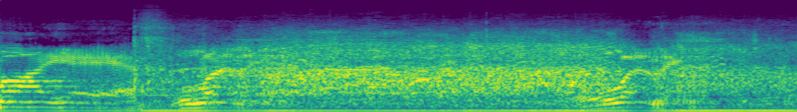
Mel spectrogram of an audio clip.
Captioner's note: audience laughing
